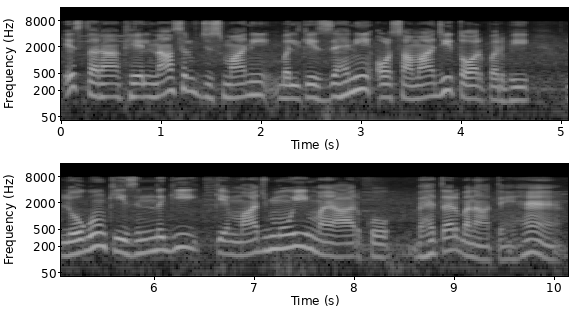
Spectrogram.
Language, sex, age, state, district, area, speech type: Urdu, male, 18-30, Uttar Pradesh, Rampur, urban, spontaneous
